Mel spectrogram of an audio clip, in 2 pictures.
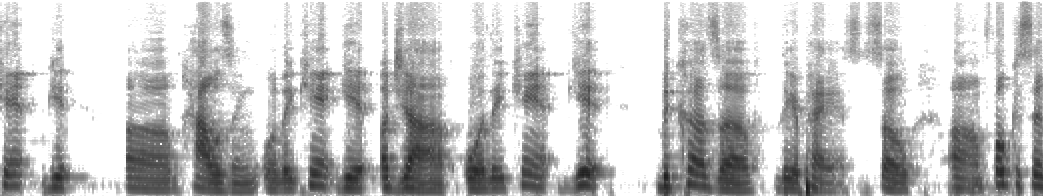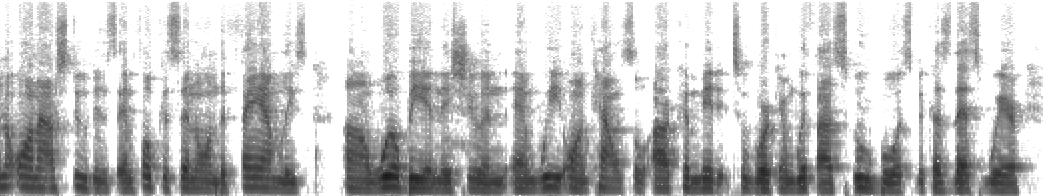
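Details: Adult woman speaking; Normal voice.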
